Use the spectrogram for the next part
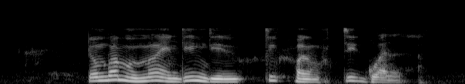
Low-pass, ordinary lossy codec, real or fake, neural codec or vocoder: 5.4 kHz; MP3, 48 kbps; fake; codec, 24 kHz, 1 kbps, SNAC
